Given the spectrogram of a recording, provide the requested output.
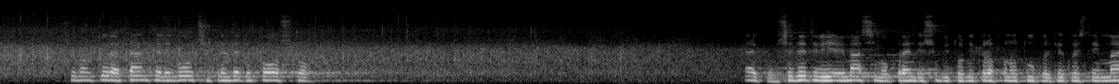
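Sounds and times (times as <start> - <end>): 
large crowd applause: 0.0 - 7.7
speech: 0.7 - 3.3, 7.4 - 11.1.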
